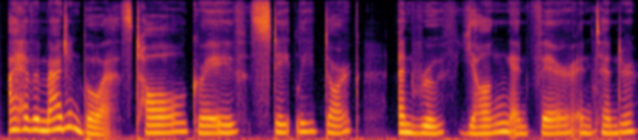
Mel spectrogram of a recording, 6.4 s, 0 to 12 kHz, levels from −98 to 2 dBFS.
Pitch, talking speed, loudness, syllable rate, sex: 200 Hz, 120 wpm, -18 LUFS, 3.8 syllables/s, female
